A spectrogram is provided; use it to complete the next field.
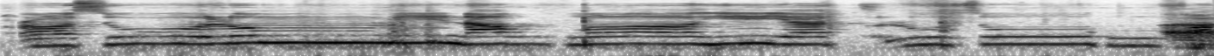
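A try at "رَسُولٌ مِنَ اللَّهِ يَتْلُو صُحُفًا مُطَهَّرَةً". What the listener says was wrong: Panjang. Yatlu.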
